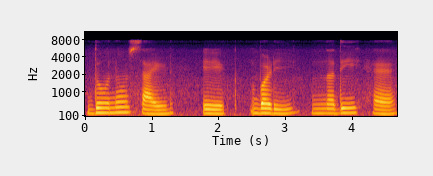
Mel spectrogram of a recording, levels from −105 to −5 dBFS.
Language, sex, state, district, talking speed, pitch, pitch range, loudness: Hindi, female, Bihar, West Champaran, 75 wpm, 170 Hz, 155-185 Hz, -20 LUFS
